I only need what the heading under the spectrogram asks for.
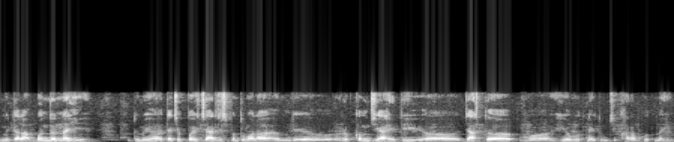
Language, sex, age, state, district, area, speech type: Marathi, male, 60+, Maharashtra, Osmanabad, rural, spontaneous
